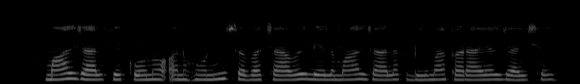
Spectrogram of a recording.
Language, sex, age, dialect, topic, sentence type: Maithili, female, 18-24, Bajjika, agriculture, statement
